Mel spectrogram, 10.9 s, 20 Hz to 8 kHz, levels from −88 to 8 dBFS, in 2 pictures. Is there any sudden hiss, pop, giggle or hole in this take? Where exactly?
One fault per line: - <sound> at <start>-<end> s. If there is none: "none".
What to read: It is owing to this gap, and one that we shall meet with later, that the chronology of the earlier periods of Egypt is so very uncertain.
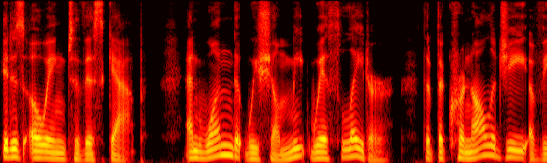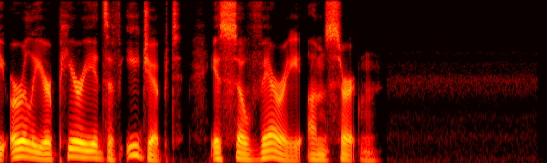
none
